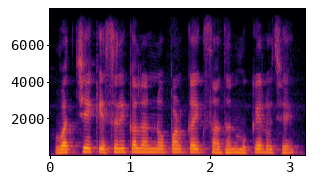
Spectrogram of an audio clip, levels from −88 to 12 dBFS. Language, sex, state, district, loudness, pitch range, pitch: Gujarati, female, Gujarat, Valsad, -17 LUFS, 170-190 Hz, 180 Hz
